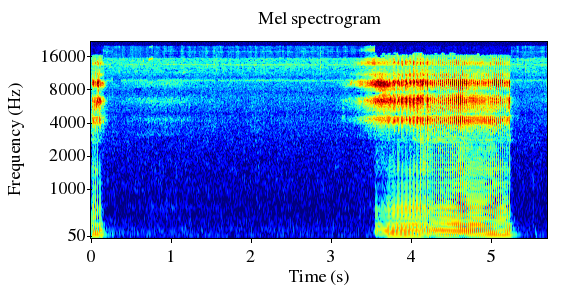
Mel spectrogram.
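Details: Bulldog asleep as a household pet: after a long quiet pause, one loud, buzzing, low snore lasting nearly two seconds rises and then cuts off.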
